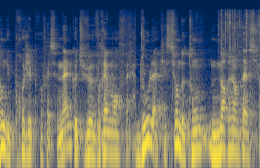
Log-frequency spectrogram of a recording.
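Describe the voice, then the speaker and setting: Noticeable background noise accompanies a man whose medium-pitched voice has an animated tone and ordinary pitch variation. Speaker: student advice youtuber. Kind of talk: tutorial. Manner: fast.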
